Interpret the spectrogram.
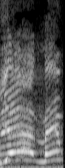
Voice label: "yeah man", voice; ooh ahh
